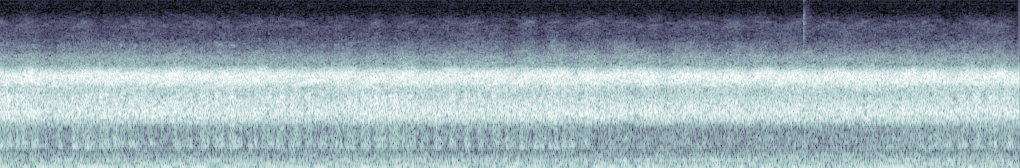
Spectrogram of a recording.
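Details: Many frogs calling together at night in a flooded rice field before planting, under a full moon in Japan: a dense, continuous massed croaking chorus with no gaps, steady throughout.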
